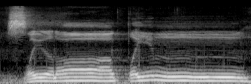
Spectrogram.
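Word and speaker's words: صراط: Contohnya ini si bukan hanya sekedar si dan juga ini juga huruf th bukan hanya sekedar ti seperti huruf ta biasa bukan tapi th gitu ya siratim.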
